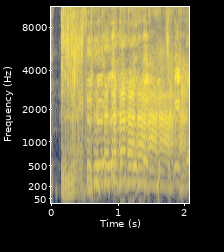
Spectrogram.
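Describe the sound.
A voice imitates a long, loud fart with the mouth, a sustained buzzing raspberry that wavers in pitch for about two seconds, forceful.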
